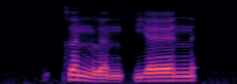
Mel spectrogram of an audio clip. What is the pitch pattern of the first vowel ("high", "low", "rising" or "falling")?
falling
